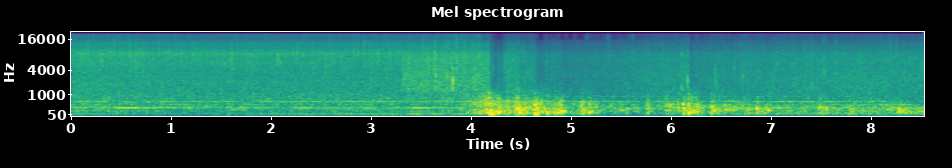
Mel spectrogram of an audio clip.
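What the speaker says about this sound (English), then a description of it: "It's raining right now." Steady rain patters on surfaces while two heavy rolls of thunder rumble through, the first building into a long crash and a second following shortly after.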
